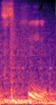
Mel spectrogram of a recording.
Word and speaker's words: scheme: e e m e so the letter combination will give us a C Sound basically scheme scheme scheme is an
